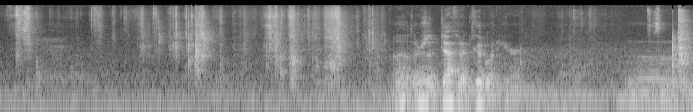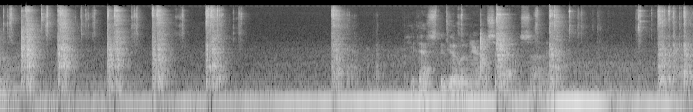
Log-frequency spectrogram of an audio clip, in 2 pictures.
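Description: Metal coins clink and jingle together in hands.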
